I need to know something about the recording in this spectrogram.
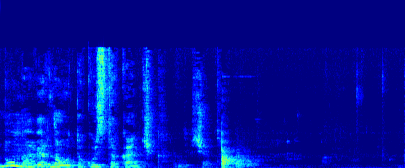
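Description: A mug knocks down onto a counter.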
